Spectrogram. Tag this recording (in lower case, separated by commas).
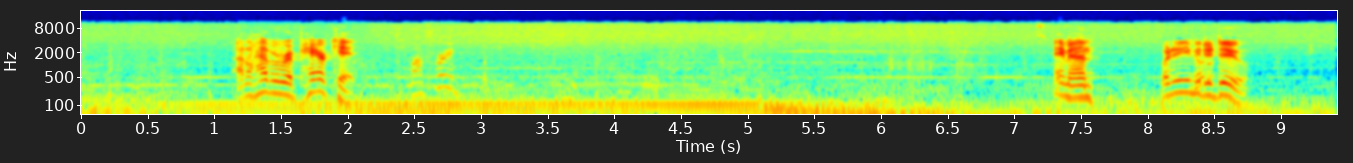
speech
